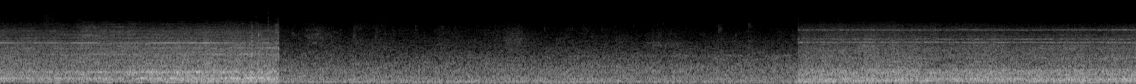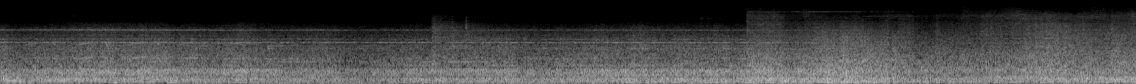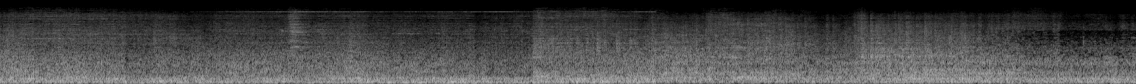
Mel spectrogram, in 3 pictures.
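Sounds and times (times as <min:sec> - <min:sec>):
high wheel squeal: 0:00.0 - 0:02.8, 0:08.0 - 0:20.2, 0:21.8 - 0:32.0
train wheels rumbling on rail: 0:00.0 - 0:34.0.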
